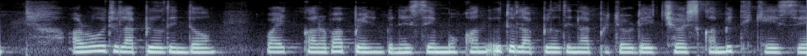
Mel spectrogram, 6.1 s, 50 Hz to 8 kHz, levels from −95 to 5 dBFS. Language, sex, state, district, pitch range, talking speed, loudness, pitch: Nagamese, female, Nagaland, Dimapur, 190-205 Hz, 220 wpm, -15 LUFS, 195 Hz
